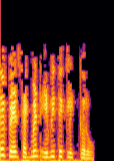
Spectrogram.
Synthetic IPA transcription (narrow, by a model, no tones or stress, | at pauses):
epeɾseɡ̚mẽɳʈebʱit̪eklɪkːəɾo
